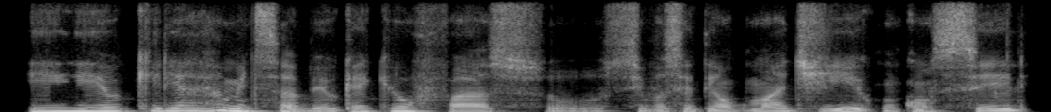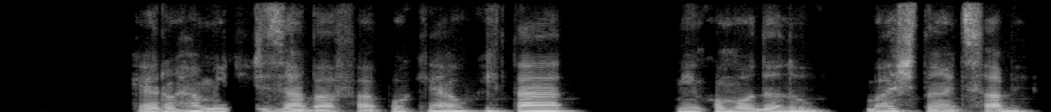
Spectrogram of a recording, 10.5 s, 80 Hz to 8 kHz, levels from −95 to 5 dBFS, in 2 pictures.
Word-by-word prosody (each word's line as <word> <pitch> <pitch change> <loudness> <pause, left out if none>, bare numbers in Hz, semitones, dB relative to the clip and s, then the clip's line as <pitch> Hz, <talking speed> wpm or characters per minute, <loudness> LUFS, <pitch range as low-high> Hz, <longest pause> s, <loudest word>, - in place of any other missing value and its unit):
E 140 +1 +4
eu 150 +1 +4
queria 180 +3 0
realmente 175 -5 +4
saber 110 -10 -2
o - - -4
que 125 - -3
é - - -1
que 165 +3 -3
eu 160 - +4
faço, 100 -8 -6
se 85 - -9
você 100 0 -5
tem 105 - -4
alguma 100 -2 -3
dica, 105 +7 0
um - - -9
conselho. 105 +3 -2 0.8
Quero 120 +1 0
realmente 115 -1 +1
desabafar, 105 -2 -1
porque 130 +4 -5
é - - +3
algo 145 0 +2
que 150 - -2
está 145 0 +6 0.6
me 125 - -1
incomodando 120 +4 +1 0.2
bastante, 115 -11 0
sabe. 145 +3 0
120 Hz, 170 wpm, -25 LUFS, 105-145 Hz, 0.8 s, está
